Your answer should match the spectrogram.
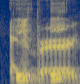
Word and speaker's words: Edinburgh: How do you say Edinburgh? – Edinburgh, right? – Edinburgh.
